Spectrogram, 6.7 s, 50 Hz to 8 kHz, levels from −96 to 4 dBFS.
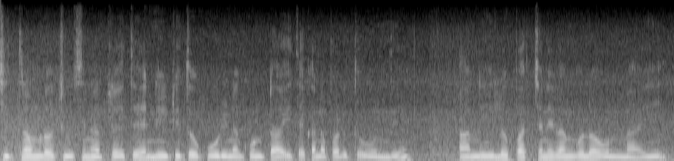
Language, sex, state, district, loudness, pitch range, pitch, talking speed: Telugu, male, Telangana, Mahabubabad, -17 LUFS, 110-120 Hz, 115 Hz, 105 wpm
